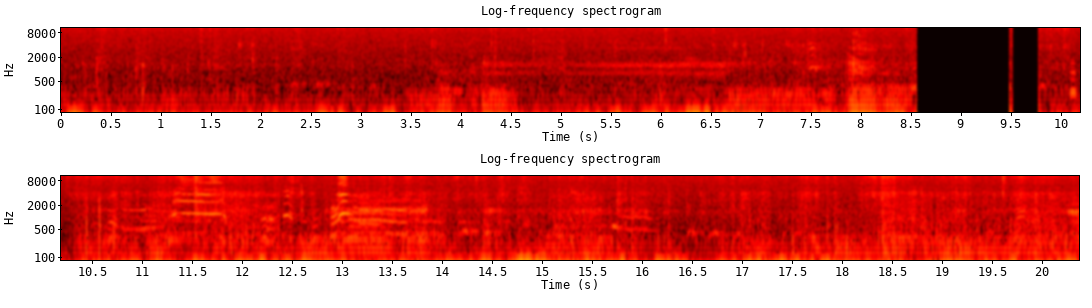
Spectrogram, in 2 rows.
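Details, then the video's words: Wild boars in front of a trail camera on 17 December 2022 at 20:17 in the evening: a steady stream of low, rough grunting and snuffling, with a few short, higher squeals in the second half after a brief gap. "Nice sounds of the Wild boars"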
